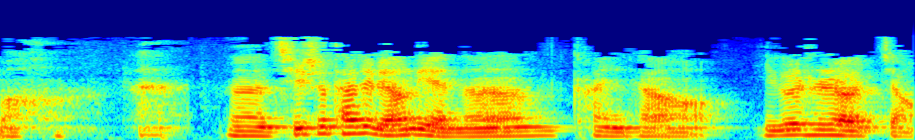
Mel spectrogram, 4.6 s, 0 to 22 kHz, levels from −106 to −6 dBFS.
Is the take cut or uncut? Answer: cut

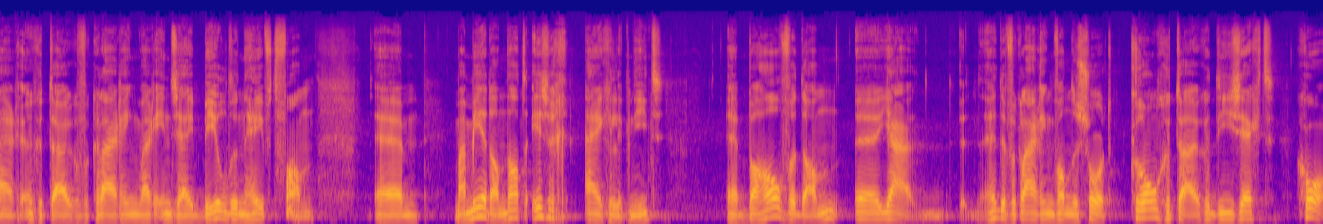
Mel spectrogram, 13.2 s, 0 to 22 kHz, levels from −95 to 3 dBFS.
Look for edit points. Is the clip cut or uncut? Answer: uncut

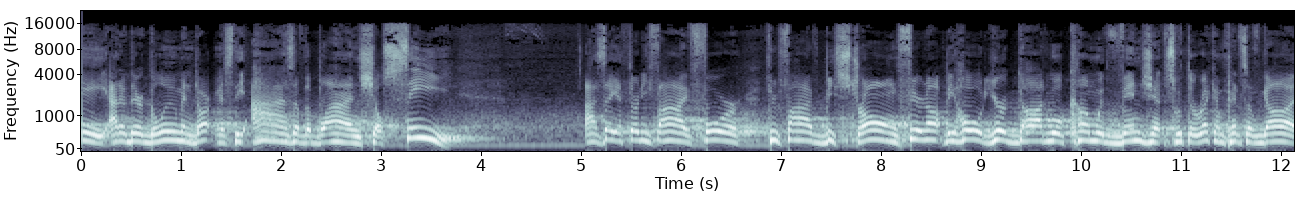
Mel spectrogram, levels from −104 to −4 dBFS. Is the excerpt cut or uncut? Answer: uncut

